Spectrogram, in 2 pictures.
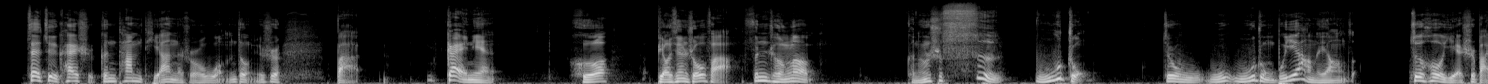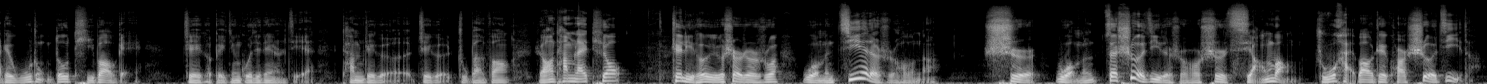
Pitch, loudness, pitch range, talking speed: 110 Hz, -18 LUFS, 95-135 Hz, 240 characters per minute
